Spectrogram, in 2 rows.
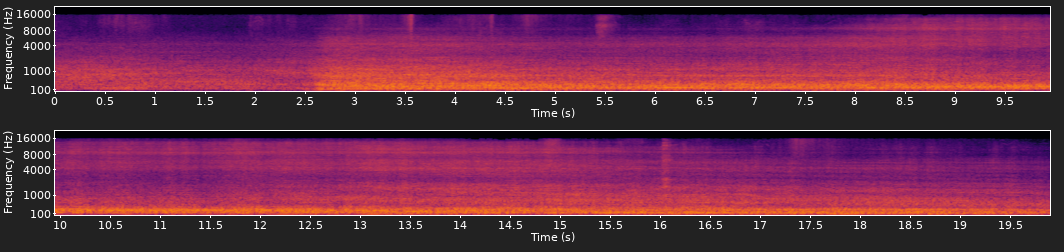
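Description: Recording of a Soyuz rocket launch made about 700 m from the pad, played loud over a hall's speakers: first the hiss of the fuel going through, then about two and a half seconds in a sudden jump to a loud, steady low rumble of the engines that falls away just before the end.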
